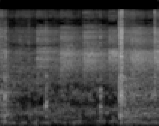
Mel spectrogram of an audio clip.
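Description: A sheet of expanded metal mesh being pushed by hand into a car's cowl air-intake opening, scraping and clicking against the body panel, with one sharper click about one and a half seconds in.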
